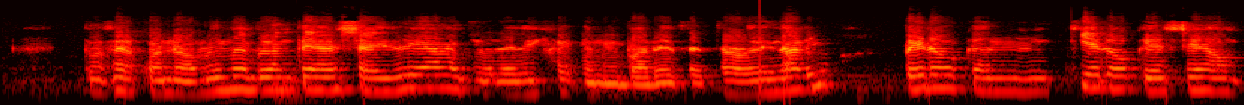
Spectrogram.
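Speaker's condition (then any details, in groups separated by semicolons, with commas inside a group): Cerebral palsy; lifelong physical motor disability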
